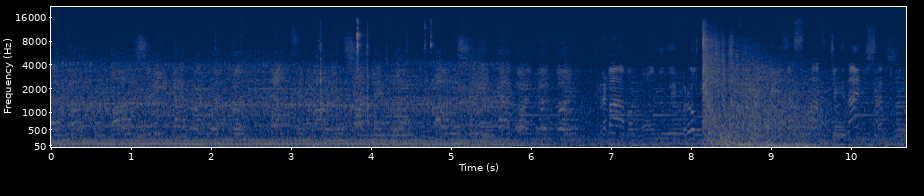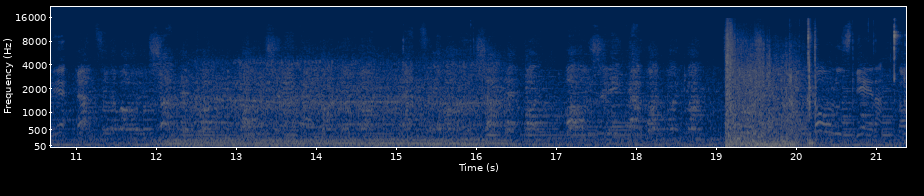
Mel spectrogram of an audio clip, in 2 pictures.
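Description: Battle sounds from the WWII strategy game Steel Division II, Polish Armia Krajowa partisans fighting alongside a Hetzer tank destroyer: steady gunfire throughout, with two heavy artillery blasts booming out near the middle and near the end.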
